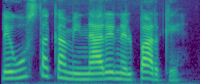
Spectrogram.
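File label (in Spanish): Le Gusta Caminar Parque, spanish, female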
